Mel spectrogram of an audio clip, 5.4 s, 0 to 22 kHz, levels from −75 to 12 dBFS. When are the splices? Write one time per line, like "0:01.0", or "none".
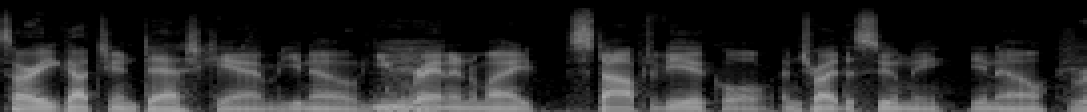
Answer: none

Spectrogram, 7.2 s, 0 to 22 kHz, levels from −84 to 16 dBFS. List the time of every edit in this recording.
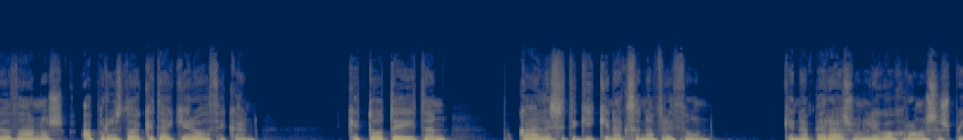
none

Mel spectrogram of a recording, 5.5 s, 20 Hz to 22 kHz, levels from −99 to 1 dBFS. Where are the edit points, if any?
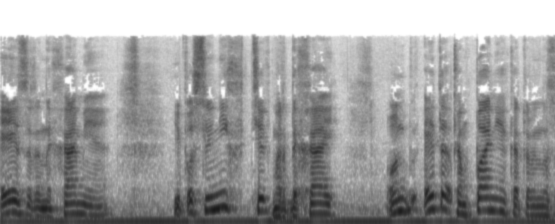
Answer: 0:02.7
0:04.5

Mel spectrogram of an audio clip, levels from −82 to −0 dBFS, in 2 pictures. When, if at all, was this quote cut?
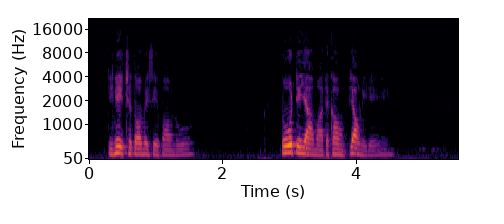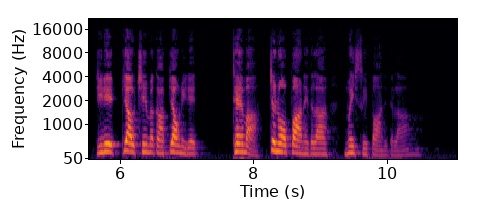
0:08.1

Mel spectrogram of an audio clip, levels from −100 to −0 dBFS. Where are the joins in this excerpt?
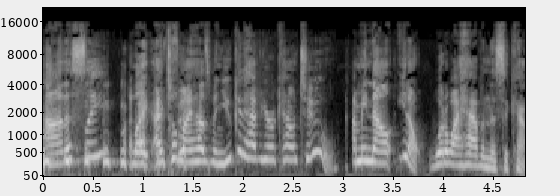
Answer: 0:03.0

